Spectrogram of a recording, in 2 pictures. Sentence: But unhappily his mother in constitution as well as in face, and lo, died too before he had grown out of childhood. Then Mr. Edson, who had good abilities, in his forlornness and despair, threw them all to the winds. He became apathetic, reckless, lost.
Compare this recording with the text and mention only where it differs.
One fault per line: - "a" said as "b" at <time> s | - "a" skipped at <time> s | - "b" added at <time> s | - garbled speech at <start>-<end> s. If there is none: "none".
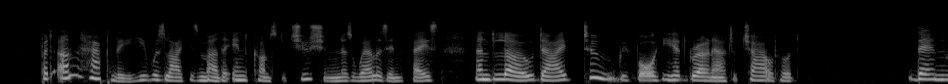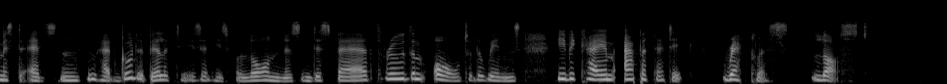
- "he was like" added at 1.3 s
